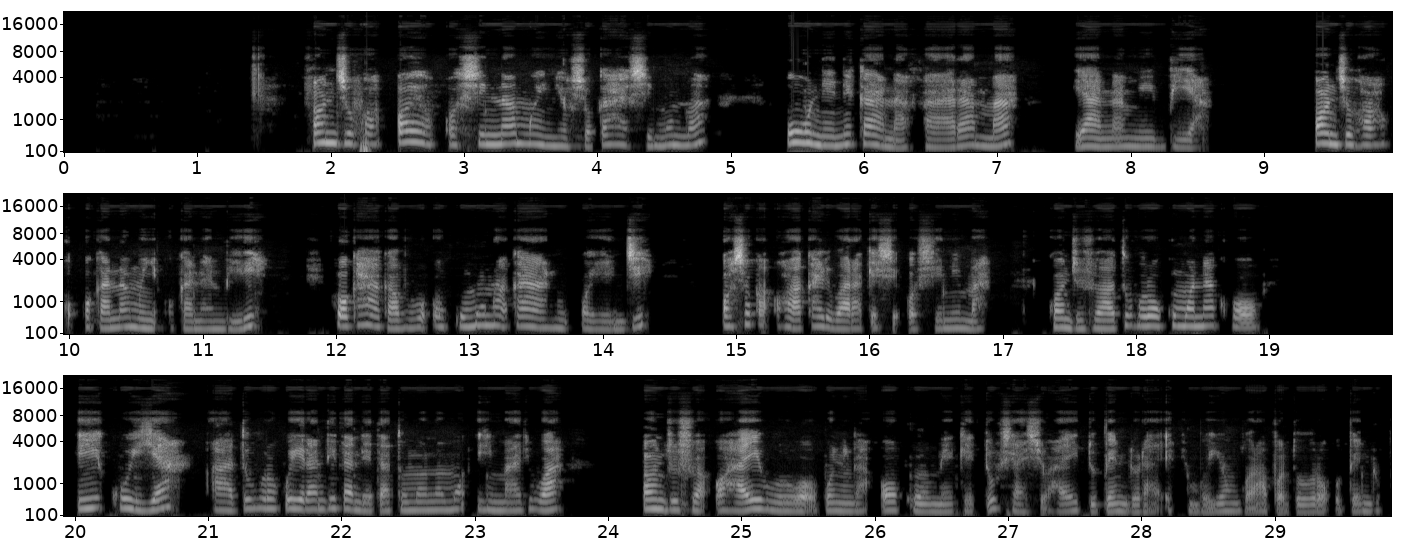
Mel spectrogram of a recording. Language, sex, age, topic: Oshiwambo, female, 25-35, agriculture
